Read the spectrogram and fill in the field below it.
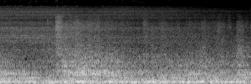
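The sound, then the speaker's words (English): Engines of approaching Cosmic Coalition spaceships roar in a loud, steady rumble, with a deep droning hum and a broad rushing hiss above it, continuous throughout and with no voices. “Can you hear that? More ships are coming after us!”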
